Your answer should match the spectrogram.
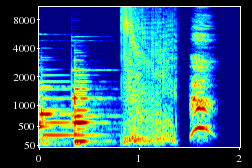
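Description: A short piano phrase of background music dies away, then a person sighs: a breathy exhale followed by a brief voiced sound.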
